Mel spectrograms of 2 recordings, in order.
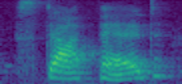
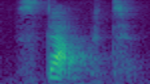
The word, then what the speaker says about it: stopped: However, here we don't say stopped and we don't say robbed. So the rule changes. Listen to this one. Stopped, stopped.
